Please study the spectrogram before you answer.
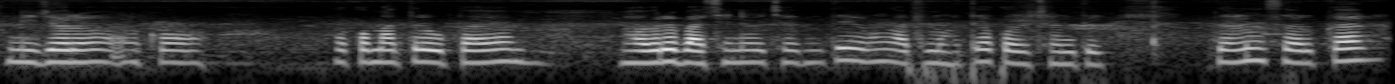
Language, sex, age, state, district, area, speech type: Odia, female, 18-30, Odisha, Subarnapur, urban, spontaneous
